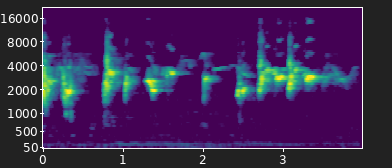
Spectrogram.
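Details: Short, separate parakeet chirps and squeaks come one after another. They build into a denser, twittering run toward the end over a soft low hum.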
